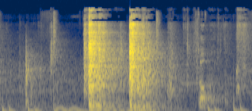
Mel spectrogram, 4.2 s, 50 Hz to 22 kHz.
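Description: Two loud sudden bursts of noise, about two-thirds of a second apart, during a heavy 80 kg barbell back squat, over background music.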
